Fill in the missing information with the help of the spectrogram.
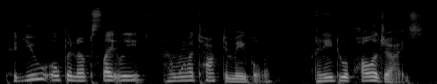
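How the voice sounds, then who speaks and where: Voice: mid-range voice, brisk, dark tone, voice pushed up, natural voice. A narrator voicing a despairing, self-loathing, defensive adolescent boy in a fan fiction reading. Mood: defeated. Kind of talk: fan fiction audiobook character voice.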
